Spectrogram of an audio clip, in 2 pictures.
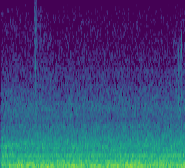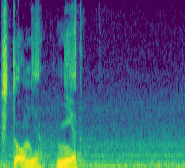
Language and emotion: Russian, angry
